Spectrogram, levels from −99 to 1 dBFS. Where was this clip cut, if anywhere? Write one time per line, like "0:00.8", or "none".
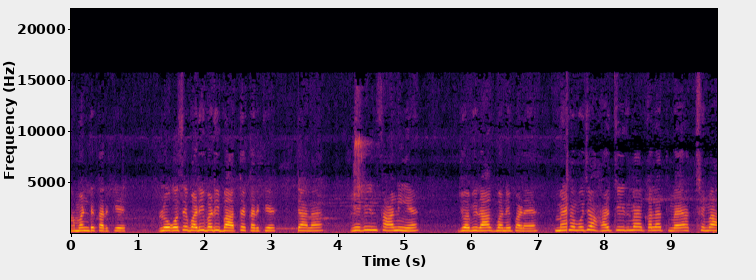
0:03.4
0:07.4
